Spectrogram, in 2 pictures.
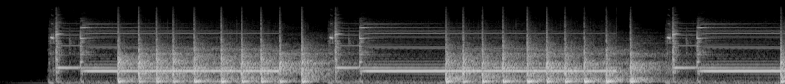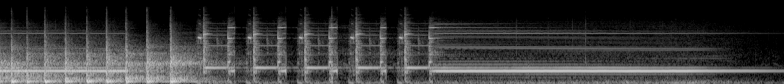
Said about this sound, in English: there are the, the knocks that your kids' friends do. They come over, right? They come over to see if your kids can come out and play, your, your, their friend, your kids' friends. They come over, and this is what that knock sounds like.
